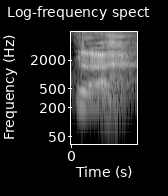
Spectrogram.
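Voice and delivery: high strained grunt uphill; effort grunt. Real, not acted. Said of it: "Sorry about my grunting and groaning".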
